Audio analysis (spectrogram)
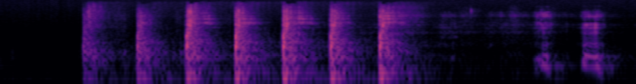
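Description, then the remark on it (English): A quick run of seven or so evenly spaced knocks on a door, fairly crisp, followed after a short pause by two softer taps. “And then I heard a little knock at my door.”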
